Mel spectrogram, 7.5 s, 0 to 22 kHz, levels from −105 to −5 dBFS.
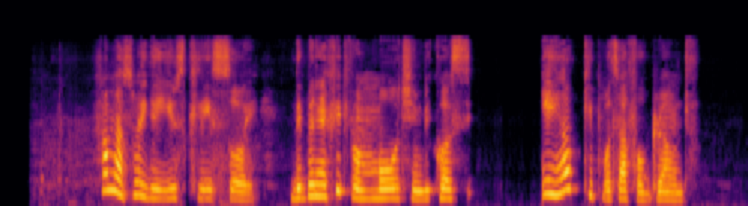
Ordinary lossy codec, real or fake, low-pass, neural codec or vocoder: none; fake; 9.9 kHz; codec, 16 kHz in and 24 kHz out, 1.1 kbps, FireRedTTS-2 codec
